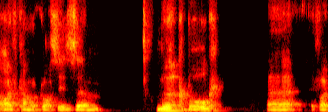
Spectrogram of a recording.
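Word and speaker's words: Mörk Borg: of that that i've come across is um murkborg uh if i pronounced that correctly you did you didn't you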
